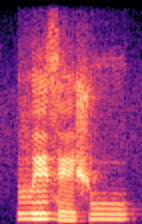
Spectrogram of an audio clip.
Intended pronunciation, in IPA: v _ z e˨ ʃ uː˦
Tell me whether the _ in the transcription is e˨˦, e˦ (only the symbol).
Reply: e˦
